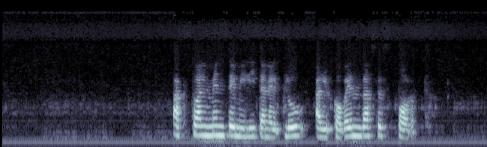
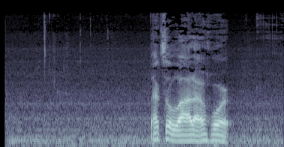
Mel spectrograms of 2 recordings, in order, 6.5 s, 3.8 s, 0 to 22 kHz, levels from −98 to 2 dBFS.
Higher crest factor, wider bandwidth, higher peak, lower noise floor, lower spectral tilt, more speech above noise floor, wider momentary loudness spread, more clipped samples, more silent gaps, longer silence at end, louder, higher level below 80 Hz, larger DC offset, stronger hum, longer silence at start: about the same, 16 dB vs 18 dB; second, 4.3 kHz vs 16 kHz; about the same, -4 dBFS vs -4 dBFS; first, -53 dBFS vs -38 dBFS; first, -9 dB/octave vs -5.5 dB/octave; first, 36 dB vs 21 dB; second, 5 LU vs 24 LU; neither; neither; first, 0.95 s vs 0 s; about the same, -18 LUFS vs -18 LUFS; second, -68 dBFS vs -46 dBFS; neither; neither; first, 2.3 s vs 0.1 s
